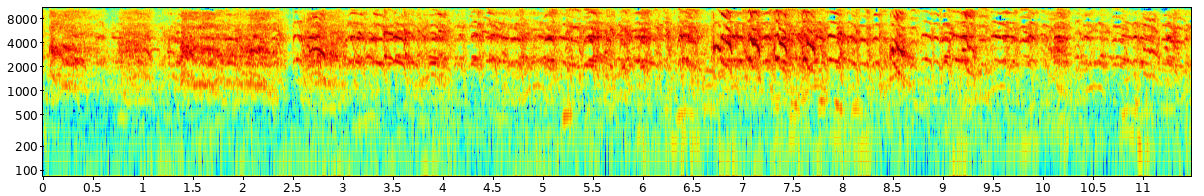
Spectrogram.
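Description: A noisy flock of parrots squawks and screeches continuously alongside sparrows at Indroda Park, Gandhinagar, shrill overlapping calls filling the air at close range.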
